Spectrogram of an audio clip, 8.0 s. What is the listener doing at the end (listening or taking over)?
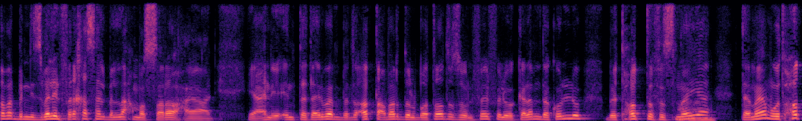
listening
